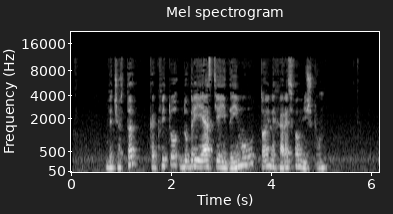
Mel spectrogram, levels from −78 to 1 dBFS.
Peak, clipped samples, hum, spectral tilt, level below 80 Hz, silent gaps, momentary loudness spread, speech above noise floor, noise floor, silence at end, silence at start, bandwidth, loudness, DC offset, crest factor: -2 dBFS; under 0.1%; none; -5 dB/octave; -48 dBFS; none; 13 LU; 32 dB; -51 dBFS; 1.05 s; 0.7 s; 11.5 kHz; -20 LUFS; under 0.1%; 20 dB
